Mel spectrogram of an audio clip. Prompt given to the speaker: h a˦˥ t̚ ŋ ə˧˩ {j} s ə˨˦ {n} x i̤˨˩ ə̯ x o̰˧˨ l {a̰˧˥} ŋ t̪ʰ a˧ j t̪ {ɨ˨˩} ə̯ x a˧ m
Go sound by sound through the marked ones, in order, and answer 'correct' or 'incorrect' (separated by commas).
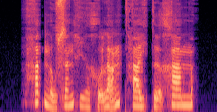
incorrect, correct, correct, incorrect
